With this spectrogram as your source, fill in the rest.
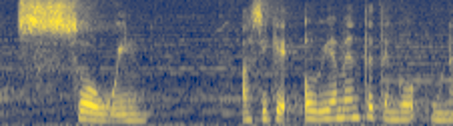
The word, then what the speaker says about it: Samhain: Eso ahí se pronuncia Samhain.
